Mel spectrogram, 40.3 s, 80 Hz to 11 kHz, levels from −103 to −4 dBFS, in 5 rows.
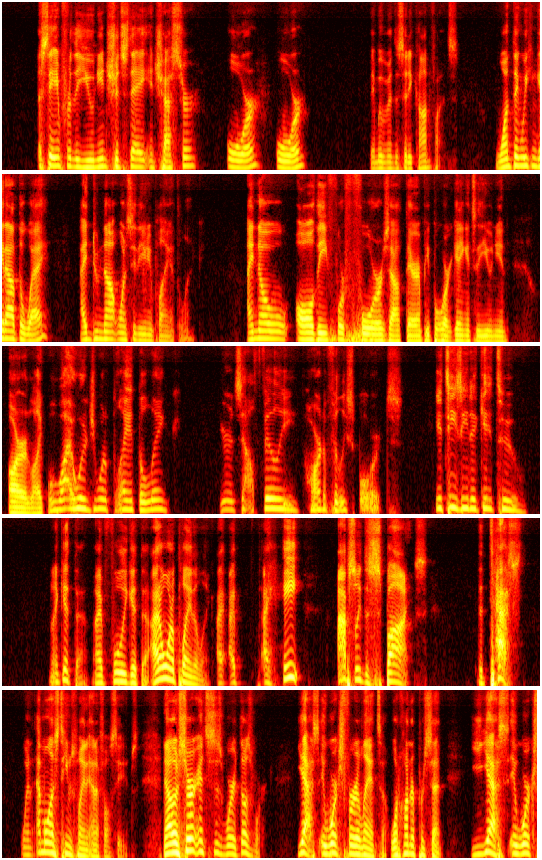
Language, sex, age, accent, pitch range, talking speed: English, male, 30-49, American, 120-165 Hz, 190 wpm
